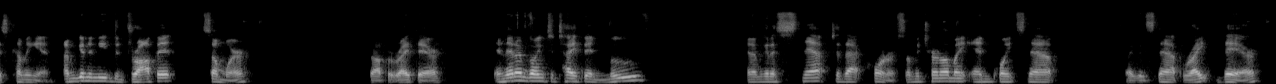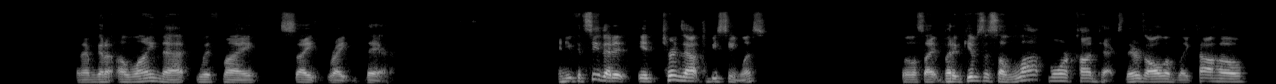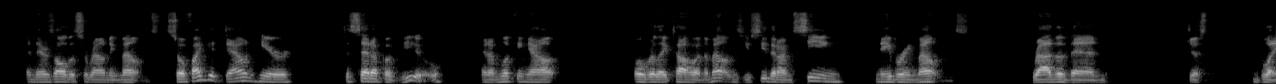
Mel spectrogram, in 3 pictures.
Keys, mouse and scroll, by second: 3.1 click, 5.9-7.2 typing, 6.4 Return, 7.2 click, 10.2 click, 13.5 click, 15.8 F15, 16.4 click, 18.3 click, 19.5 middle click, 21.8 scroll, 23.1 right click, 27.6 right click, 28.1 middle click, 28.2-29.2 scroll, 29.8-30.2 scroll.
